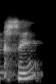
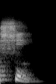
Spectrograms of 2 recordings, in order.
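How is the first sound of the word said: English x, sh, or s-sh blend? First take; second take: English x; sh. First: The first sound is an English x. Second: The first sound is an English sh. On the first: The speaker calls it wrong. "don't say Xing. That's using the English pronunciation of X" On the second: The speaker calls it right. "just pronounce it like an English SH"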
